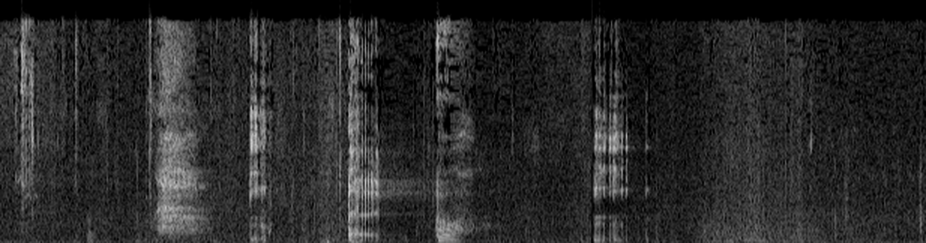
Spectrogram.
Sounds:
people burping

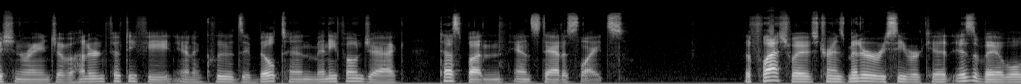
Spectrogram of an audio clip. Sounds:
Speech

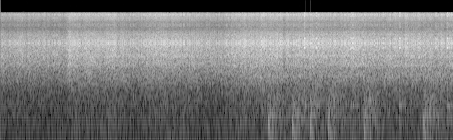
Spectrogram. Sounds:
Music

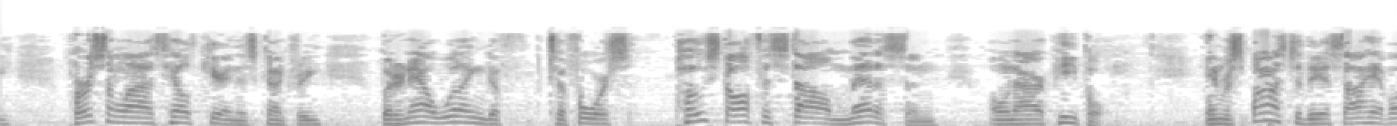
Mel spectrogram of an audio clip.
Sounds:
Speech

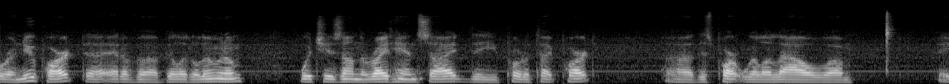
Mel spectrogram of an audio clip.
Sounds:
Speech

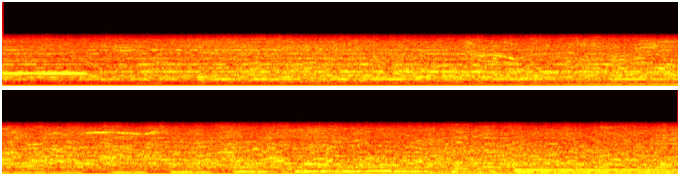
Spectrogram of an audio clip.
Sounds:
Crowd

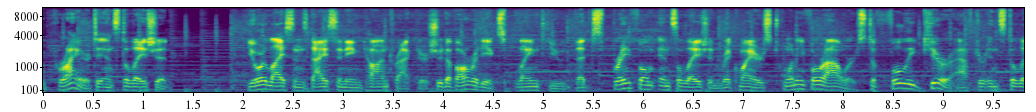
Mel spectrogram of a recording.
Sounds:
Speech, Music

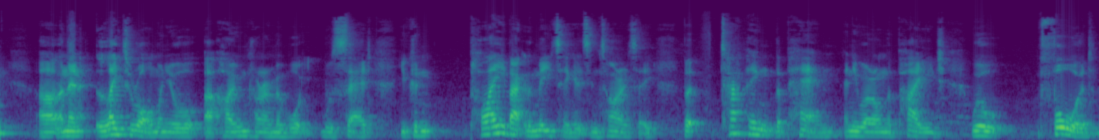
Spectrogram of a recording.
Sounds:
Speech

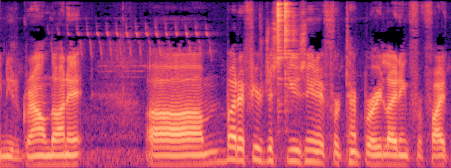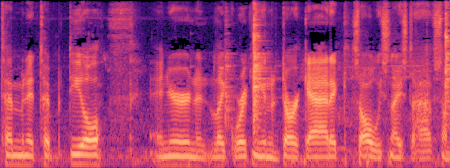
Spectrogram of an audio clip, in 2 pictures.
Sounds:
Speech

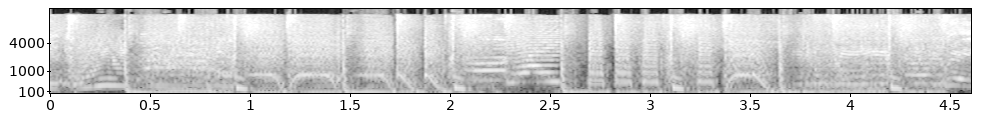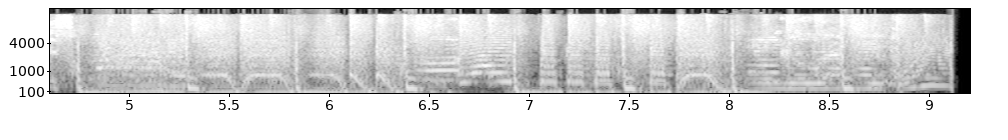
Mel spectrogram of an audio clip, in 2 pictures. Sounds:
Music, Dubstep

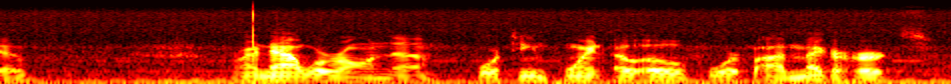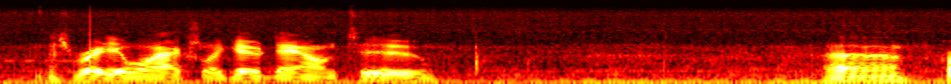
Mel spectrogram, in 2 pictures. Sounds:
Speech

